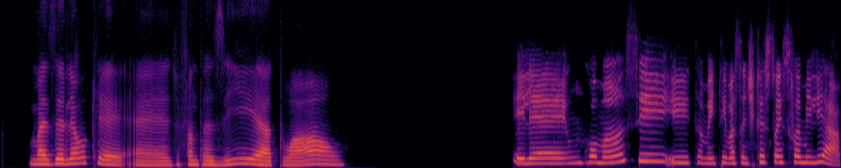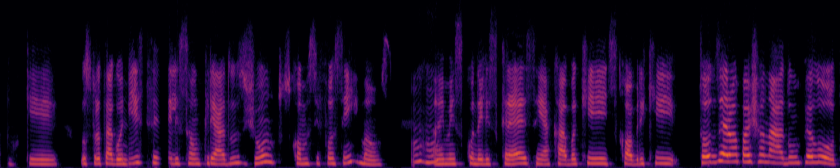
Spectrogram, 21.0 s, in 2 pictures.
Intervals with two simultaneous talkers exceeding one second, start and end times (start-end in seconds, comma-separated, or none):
none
